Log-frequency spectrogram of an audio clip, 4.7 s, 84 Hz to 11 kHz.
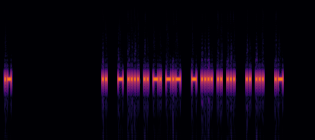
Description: Morse code, heard as a keyed tone, about 65 wpm, spaced as for 57 wpm, 700 Hz. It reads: A I THINK THIS IS A
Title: Speed-Racing - Sets of 5 Words 50wpm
